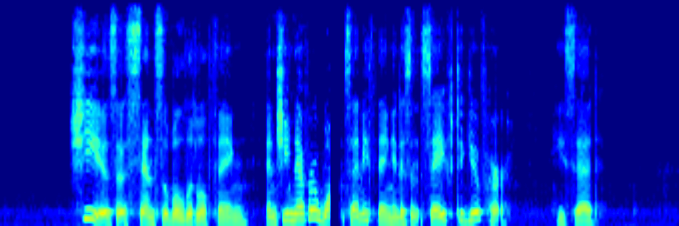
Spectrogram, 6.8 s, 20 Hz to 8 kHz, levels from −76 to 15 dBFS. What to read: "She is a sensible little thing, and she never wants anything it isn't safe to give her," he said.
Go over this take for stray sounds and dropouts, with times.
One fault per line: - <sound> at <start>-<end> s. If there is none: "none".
- dropout at 3.3-3.4 s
